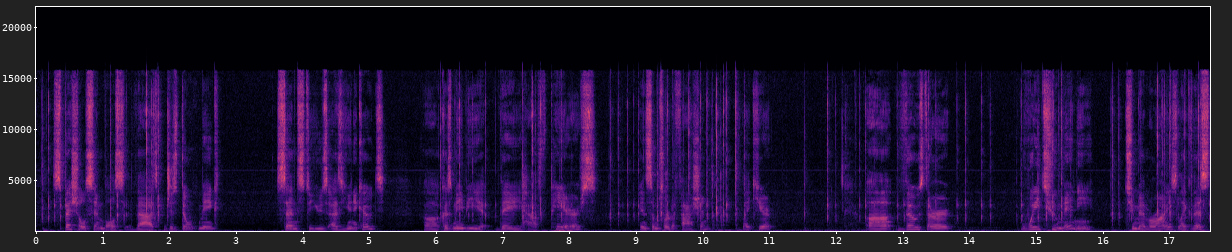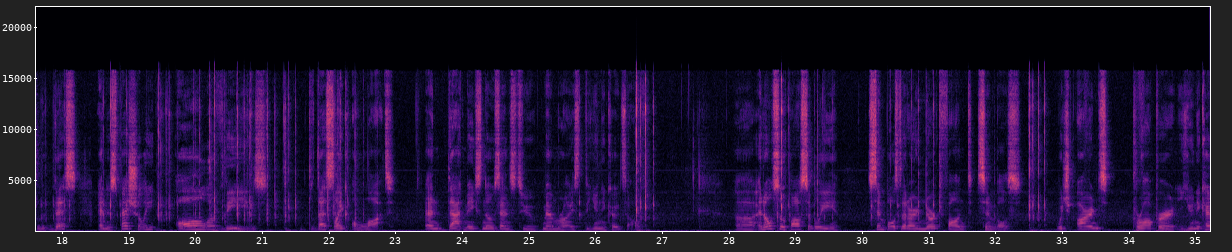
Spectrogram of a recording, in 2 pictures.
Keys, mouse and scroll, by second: 0.9-2.2 typing, 6.0 Escape, 6.2-22.6 typing, 16.1 Escape, 26.5 g, 28.7-30.6 typing, 32.4 typing.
